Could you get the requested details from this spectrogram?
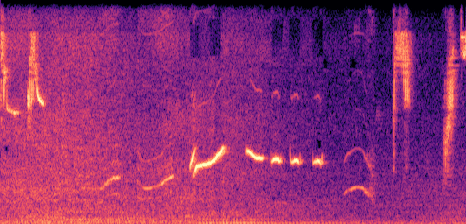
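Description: Orange-headed thrush singing a varied run of clear rising whistles, then a quick series of bright repeated notes and sharp high chips.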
